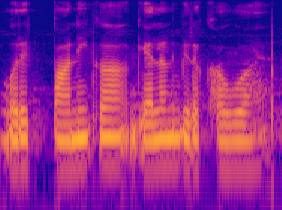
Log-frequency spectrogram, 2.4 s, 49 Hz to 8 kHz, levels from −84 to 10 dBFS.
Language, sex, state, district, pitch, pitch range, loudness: Hindi, female, Bihar, West Champaran, 135 Hz, 130-140 Hz, -16 LUFS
